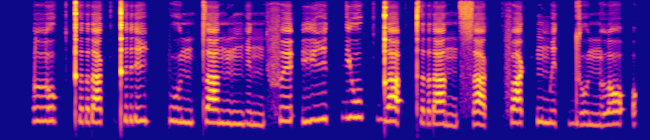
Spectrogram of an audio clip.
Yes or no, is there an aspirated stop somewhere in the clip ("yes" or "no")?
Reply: no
